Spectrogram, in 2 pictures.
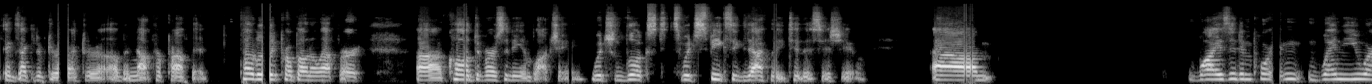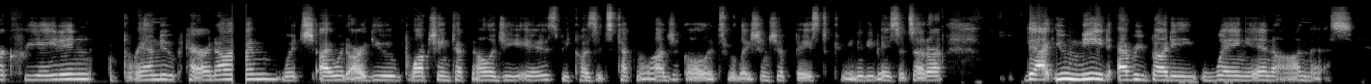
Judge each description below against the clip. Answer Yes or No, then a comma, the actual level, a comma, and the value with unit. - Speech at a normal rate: No, slow, 130 wpm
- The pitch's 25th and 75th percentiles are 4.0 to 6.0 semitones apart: No, average, 3.5 semitones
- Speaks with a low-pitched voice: No, high, 215 Hz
